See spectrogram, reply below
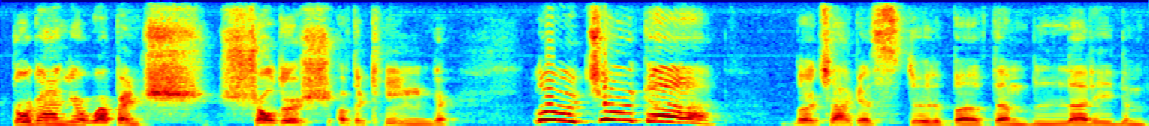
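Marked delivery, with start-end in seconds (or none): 0.1-2.9 higher, slurred, labored command; wounded commander. A narrator's reading. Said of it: "Lord Chaka screamed out". 3.5-4.8 high, loud, stretched-out cry; shocked shout. A narrator's reading.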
